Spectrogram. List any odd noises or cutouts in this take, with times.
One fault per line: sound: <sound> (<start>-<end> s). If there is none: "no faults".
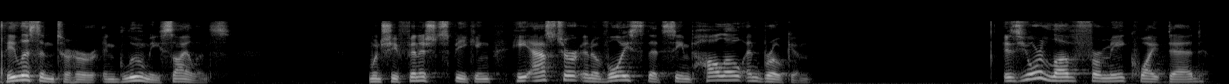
no faults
